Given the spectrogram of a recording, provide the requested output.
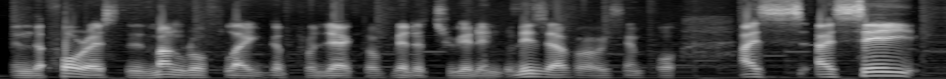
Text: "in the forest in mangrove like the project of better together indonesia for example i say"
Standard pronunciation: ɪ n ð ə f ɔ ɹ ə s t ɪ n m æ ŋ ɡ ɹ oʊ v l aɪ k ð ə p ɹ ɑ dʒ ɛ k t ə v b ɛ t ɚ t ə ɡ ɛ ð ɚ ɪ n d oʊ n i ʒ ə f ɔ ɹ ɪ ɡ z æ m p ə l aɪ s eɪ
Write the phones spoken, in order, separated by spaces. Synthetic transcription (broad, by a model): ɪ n ð ə f ɔ ɹ ə s t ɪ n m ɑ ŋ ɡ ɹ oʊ f l aɪ k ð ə p ɹ ɑ dʒ ɛ k t ə v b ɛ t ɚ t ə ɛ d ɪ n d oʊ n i z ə f ɔ ɹ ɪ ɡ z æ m p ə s aɪ s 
